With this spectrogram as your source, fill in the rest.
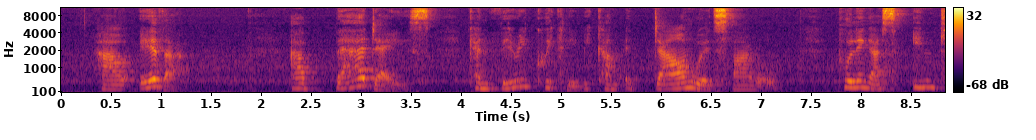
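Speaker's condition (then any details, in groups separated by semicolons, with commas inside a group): No condition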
